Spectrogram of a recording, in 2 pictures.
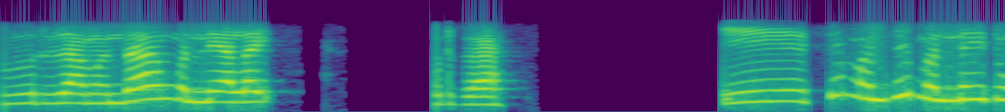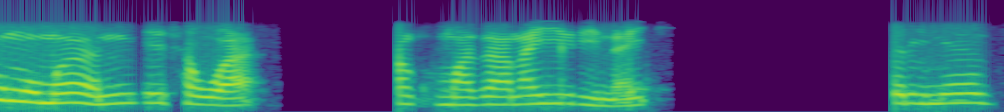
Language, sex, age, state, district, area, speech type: Bodo, female, 60+, Assam, Kokrajhar, rural, conversation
